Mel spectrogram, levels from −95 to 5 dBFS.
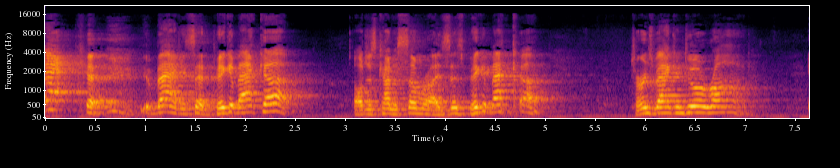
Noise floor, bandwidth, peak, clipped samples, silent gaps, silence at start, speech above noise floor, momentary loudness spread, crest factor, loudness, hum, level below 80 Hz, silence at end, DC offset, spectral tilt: -46 dBFS; 16 kHz; 0 dBFS; under 0.1%; none; 0 s; 31 dB; 11 LU; 16 dB; -15 LUFS; none; -50 dBFS; 0.55 s; under 0.1%; -4 dB/octave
